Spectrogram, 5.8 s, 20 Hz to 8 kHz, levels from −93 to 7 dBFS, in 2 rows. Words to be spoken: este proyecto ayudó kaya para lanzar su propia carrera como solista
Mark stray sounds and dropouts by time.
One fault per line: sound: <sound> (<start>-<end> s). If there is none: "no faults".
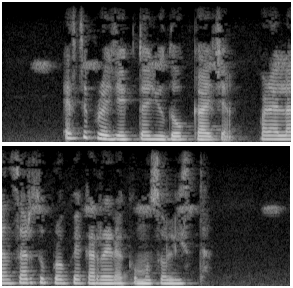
no faults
